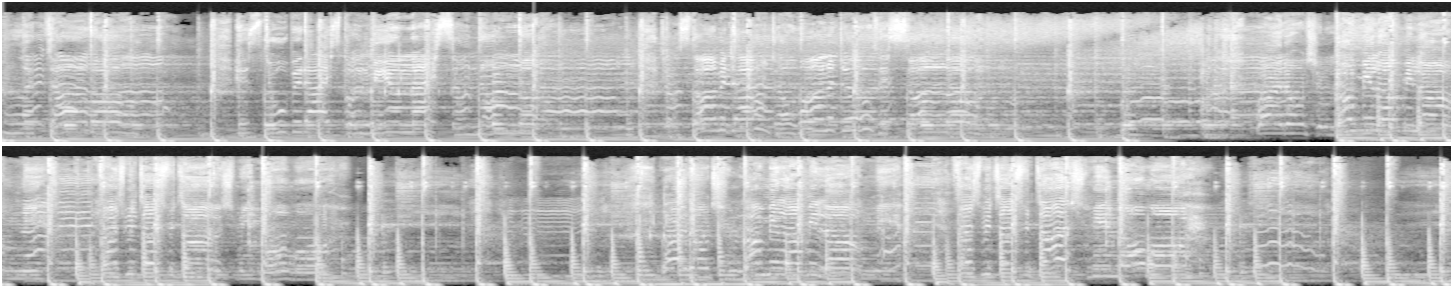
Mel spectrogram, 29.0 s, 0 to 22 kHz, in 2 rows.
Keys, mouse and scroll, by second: 1.5 drag, 3.2 click, 4.8 click, 5.3 middle click, 5.8-6.3 scroll up 2, 6.6-10.5 drag, 10.5-11.6 middle drag, 11.6 click, 12.0-13.2 drag, 13.2 scroll down 3, 13.6 ctrl+a, 18.5-20.3 drag, 20.3 d, 21.0 click, 21.6 s, 23.5-24.1 shift+middle drag, 24.1 click, 24.9-27.0 drag, 28.0 click.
